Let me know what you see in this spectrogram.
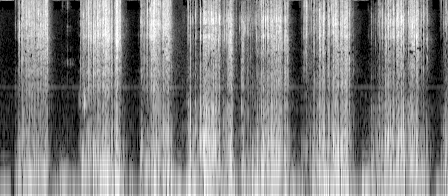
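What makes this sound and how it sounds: Long nails scratch the outer velcro hook surface of a large hollow pink plastic hair roller. The result is a series of bursts of bright, rough scratching with a low hollow rumble underneath, separated by brief pauses.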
